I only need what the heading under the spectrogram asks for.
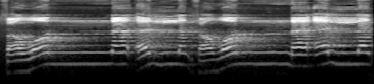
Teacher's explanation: Nun mati bertemu dengan lam idgham. Bila guna jangan dengung, jangan pegang.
